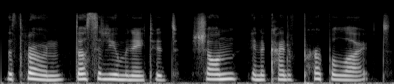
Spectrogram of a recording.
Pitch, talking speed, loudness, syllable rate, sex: 225 Hz, 165 wpm, -17 LUFS, 5.1 syllables/s, female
